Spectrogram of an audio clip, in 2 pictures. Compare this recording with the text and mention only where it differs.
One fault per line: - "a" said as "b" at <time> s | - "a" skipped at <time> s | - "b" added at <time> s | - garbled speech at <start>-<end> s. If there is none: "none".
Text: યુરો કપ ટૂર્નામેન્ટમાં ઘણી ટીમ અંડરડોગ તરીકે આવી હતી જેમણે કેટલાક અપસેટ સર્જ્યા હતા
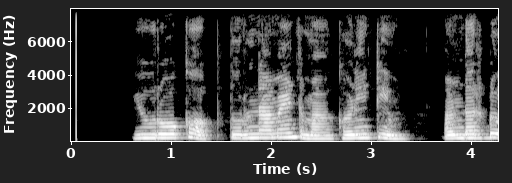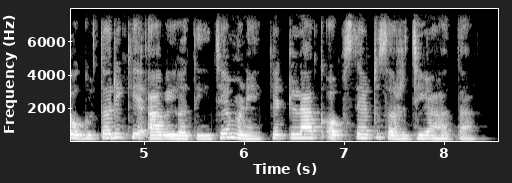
none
